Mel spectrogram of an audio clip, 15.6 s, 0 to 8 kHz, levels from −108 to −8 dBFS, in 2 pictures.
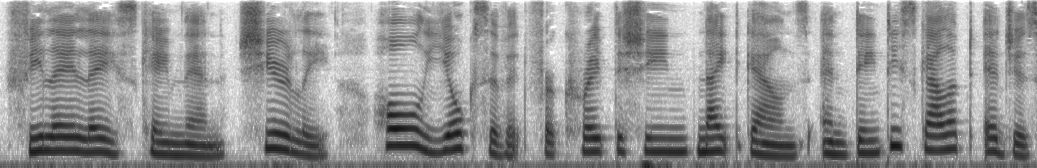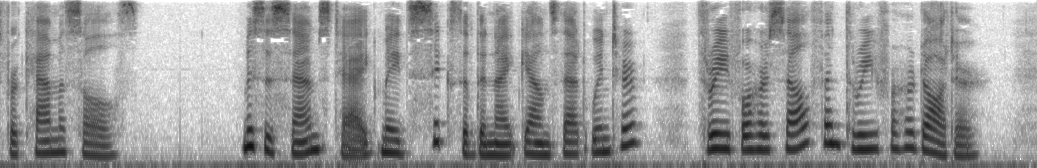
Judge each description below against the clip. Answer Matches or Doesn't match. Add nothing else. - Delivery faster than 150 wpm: Doesn't match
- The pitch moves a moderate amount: Doesn't match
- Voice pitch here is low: Doesn't match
